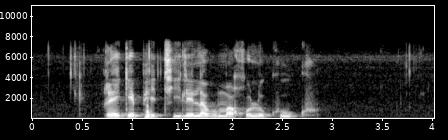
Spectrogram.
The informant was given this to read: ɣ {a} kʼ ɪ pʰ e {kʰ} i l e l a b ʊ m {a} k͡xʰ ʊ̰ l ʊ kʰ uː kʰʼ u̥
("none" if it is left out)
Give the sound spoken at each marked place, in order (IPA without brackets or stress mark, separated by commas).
ɛ, tʰ, a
